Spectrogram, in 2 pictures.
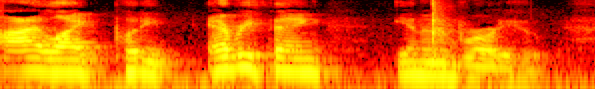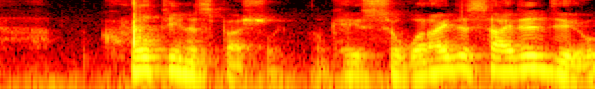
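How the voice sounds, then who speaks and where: Speaking at a fairly quick pace, a man sounds animated, his lively intonation laced with vocal fry. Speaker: sewing store owner demonstrating products. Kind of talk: product demonstration. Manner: loud.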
